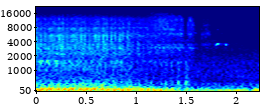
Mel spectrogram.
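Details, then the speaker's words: Mazda B2200 truck, first start in 20 years after a Weber 38/38 carburetor install: the four-cylinder catches and keeps running with a deep, steady low drone, no knocks or misses; normal running. "And there she is. She runs."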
